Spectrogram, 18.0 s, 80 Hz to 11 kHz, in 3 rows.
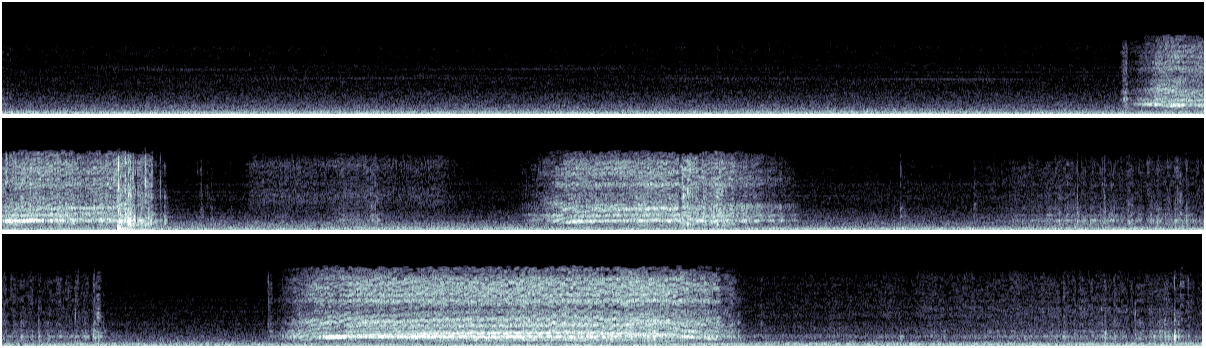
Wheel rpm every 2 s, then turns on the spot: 0, 0, 10, 60, 50, 10, 40, 110, 10.
10-12 16-18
